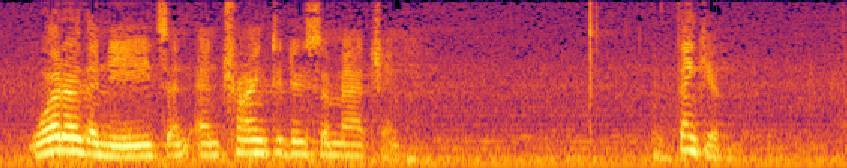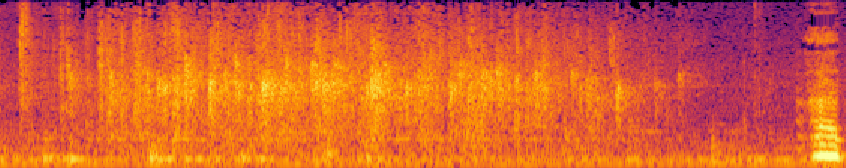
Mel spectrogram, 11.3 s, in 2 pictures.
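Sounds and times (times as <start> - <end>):
speech: 0.2 - 2.9, 4.5 - 5.0, 11.1 - 11.2
audience applause after presentation: 5.8 - 10.4.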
